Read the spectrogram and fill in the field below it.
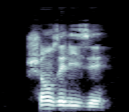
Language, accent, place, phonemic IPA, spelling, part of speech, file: French, France, Lyon, /ʃɑ̃.z‿e.li.ze/, Champs-Élysées, proper noun, LL-Q150 (fra)-Champs-Élysées.wav
- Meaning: 1. ellipsis of Avenue des Champs-Élysées, a major boulevard in Paris, running between the Place de la Concorde and the Arc de Triomphe 2. alternative spelling of champs Élysées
